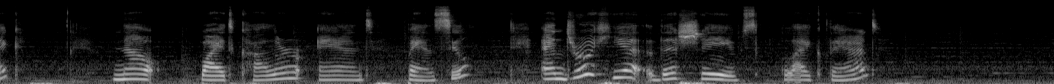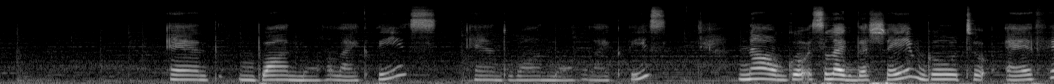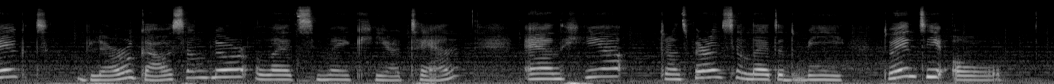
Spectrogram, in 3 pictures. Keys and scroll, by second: 26.5 KP_1, 26.8 KP_5, 27.0 Return.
